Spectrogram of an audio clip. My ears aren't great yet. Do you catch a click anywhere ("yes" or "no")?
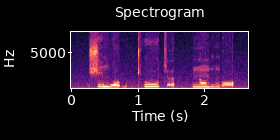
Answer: no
